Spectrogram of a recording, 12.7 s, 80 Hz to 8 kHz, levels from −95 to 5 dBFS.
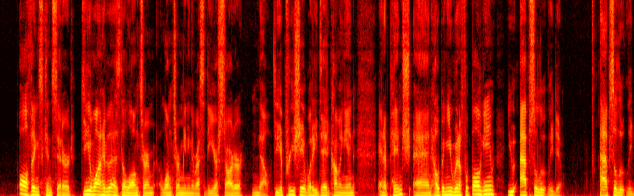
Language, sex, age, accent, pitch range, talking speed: English, male, 20-39, American, 105-140 Hz, 205 wpm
